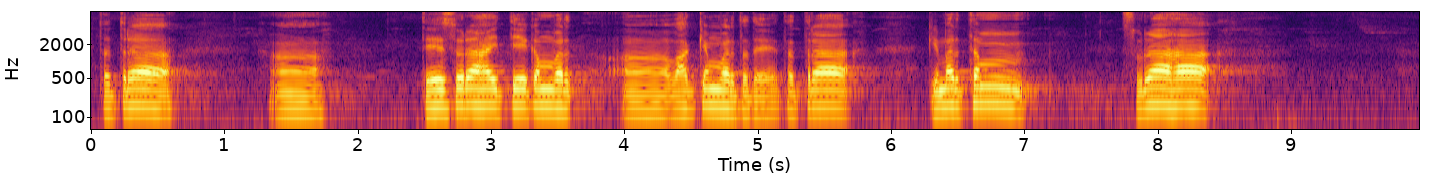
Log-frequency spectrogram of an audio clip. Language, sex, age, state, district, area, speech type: Sanskrit, male, 18-30, Karnataka, Bangalore Rural, urban, spontaneous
